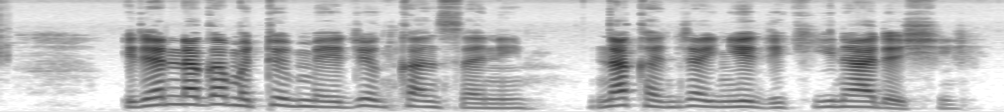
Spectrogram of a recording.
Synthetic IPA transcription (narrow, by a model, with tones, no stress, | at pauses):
ʔɪ˨dɐ˦nːa˦ɡɐ˦mʊ˨tʊ˦˨mːa˨jd͡ʒɪ˦ŋkɐ˦˨nsa˨neː˦ | na˦kɐ˨nd͡ʒɐ˦˨ɲjeː˦d͡ʒɪ˨kʲiː˦naː˦da˨ʃi˦ʔ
